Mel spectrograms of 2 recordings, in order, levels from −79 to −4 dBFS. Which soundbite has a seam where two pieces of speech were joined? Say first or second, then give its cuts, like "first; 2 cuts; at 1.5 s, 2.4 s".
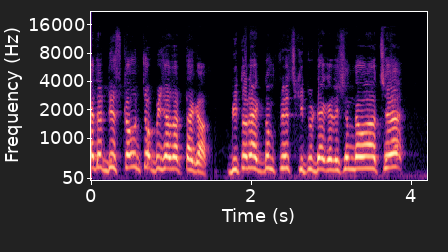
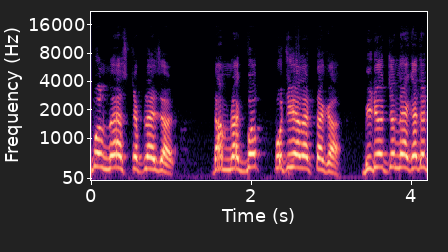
first; 1 cut; at 1.6 s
